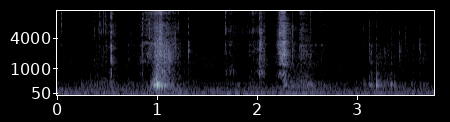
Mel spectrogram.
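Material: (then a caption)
Soap. A green-handled utility knife scrapes cubes off a rectangular, solid, palm-sized beige soap bar with a scored grid surface, and crumbs fall away. Dry, crisp crunching and tearing scrapes come in uneven bursts with bright, hissy edges over a quiet background, the two loudest passes standing out among softer ones.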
